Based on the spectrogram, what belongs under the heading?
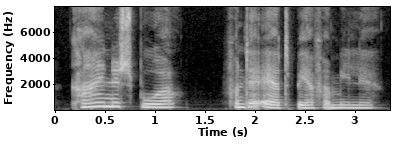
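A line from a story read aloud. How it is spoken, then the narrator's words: Sighing. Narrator (German): seufzt Emmerla nochmal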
